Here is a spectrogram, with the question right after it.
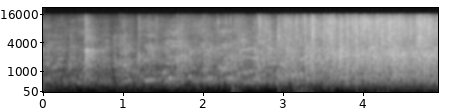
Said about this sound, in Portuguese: Desculpa, as palmas me atrapalharam.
